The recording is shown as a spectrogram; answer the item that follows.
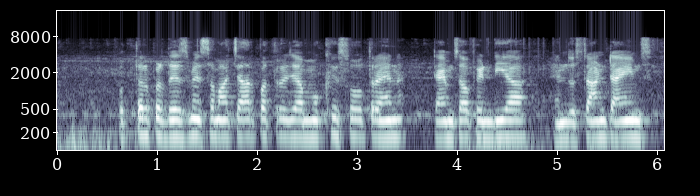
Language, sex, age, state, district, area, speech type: Sindhi, male, 60+, Uttar Pradesh, Lucknow, urban, spontaneous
